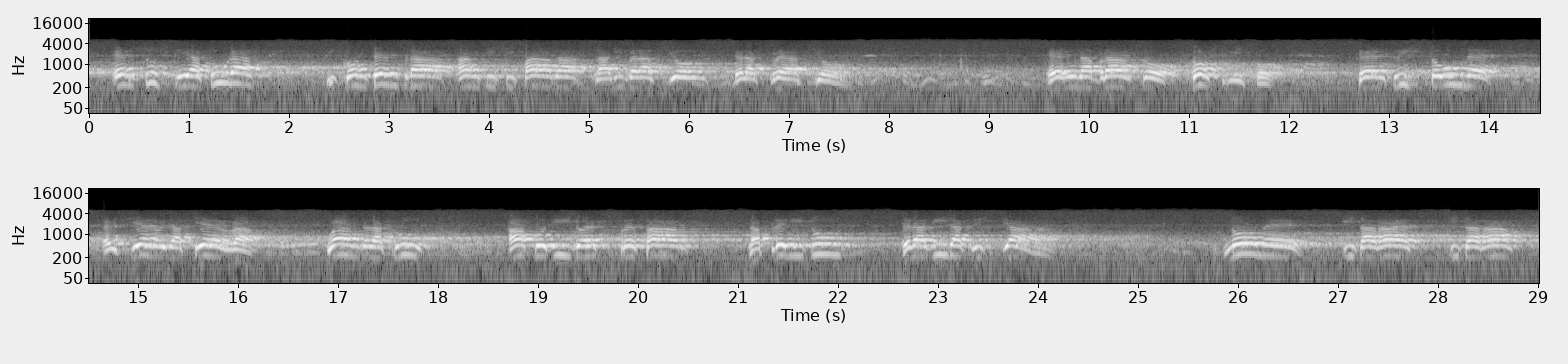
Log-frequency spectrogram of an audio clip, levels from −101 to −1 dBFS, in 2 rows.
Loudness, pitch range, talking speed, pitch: -17 LUFS, 215-245 Hz, 85 wpm, 230 Hz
